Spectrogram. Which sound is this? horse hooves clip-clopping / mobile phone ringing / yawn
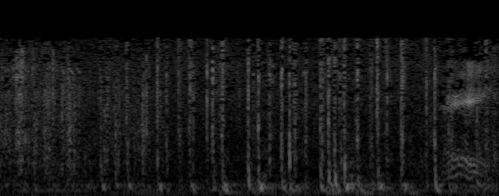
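horse hooves clip-clopping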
